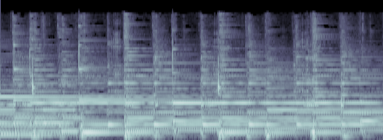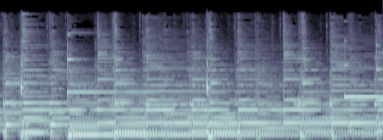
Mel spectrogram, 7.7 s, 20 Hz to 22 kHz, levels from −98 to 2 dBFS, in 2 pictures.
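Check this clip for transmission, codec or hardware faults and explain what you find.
Nothing stood out on listening to this clip.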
